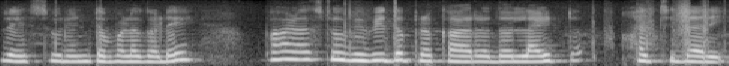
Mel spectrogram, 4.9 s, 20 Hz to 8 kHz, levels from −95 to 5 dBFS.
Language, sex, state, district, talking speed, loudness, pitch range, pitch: Kannada, female, Karnataka, Bidar, 85 wpm, -14 LUFS, 245-295 Hz, 260 Hz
